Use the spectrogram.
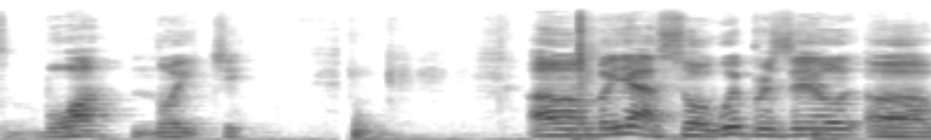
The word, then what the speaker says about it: boa noite: Also, whenever you're pronouncing the T next to an E, it's usually gonna make a ch sound. So it's boa noite.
